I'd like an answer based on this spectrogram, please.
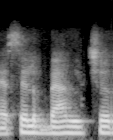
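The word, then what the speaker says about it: Hasselbalch: कसं आहे हॅसेलबॅक, कसा आता त्याचा उच्चार करताय बघा, स्पेलिंग लक्षात ठेवा.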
